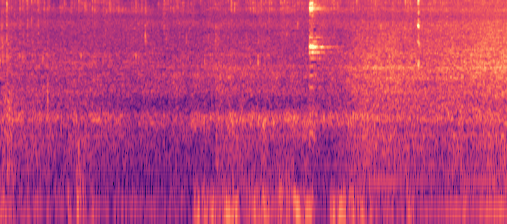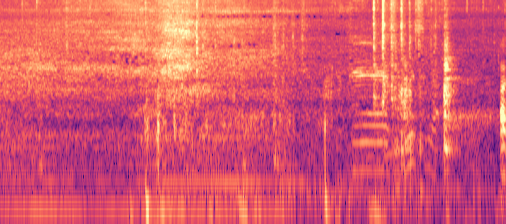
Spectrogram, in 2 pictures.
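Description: Faint low drone of a motorcycle engine passing along the street, growing louder to about eight or nine seconds in and then fading. A light clink about four seconds in.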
